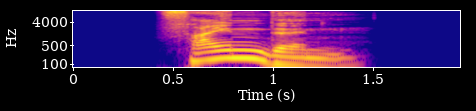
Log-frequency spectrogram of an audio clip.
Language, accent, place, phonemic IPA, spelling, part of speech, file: German, Germany, Berlin, /ˈfaɪ̯ndɪn/, Feindin, noun, De-Feindin.ogg
- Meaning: feminine equivalent of Feind m (“enemy”)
